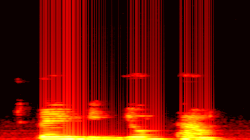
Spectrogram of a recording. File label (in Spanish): "Témbini ka iumu t'amu", diecinueve, Purépecha; Números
